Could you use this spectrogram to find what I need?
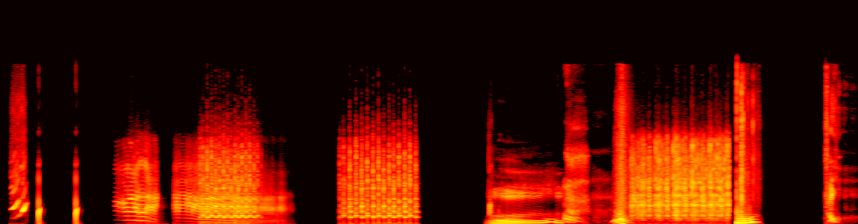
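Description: A cartoon creature jabbers in a loud, squeaky voice.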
